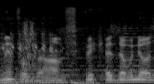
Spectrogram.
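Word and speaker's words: Infogrames: with that today learned infog GRS is pronounced the French way I know when I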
